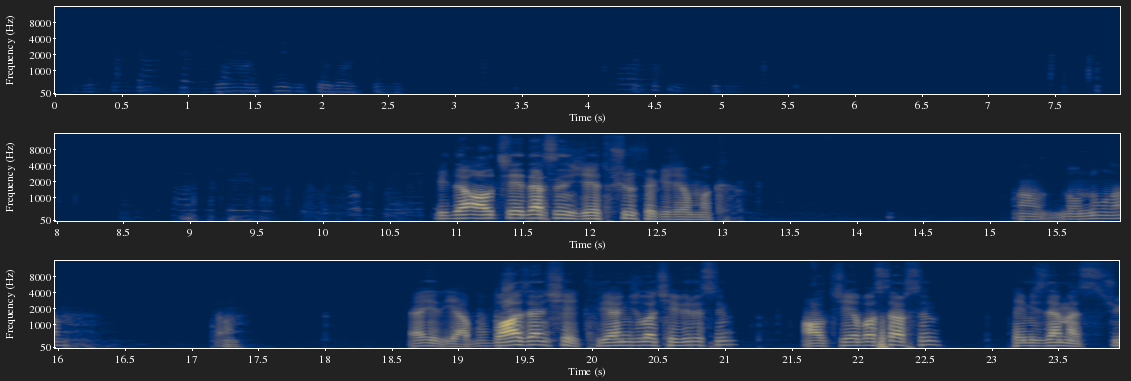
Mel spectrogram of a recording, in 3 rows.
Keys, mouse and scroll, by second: 0.3 shift+click, 1.2 scroll down 2, 2.1-3.2 middle drag, 3.2 click, 3.9 middle click, 4.0 a, 4.5 shift+middle click, 5.3-6.0 alt+j, 6.2 alt+j, 6.3-11.6 alt+j, 11.8 alt+j, 12.0-13.0 alt+j, 13.1 alt+j, 13.3 alt+j, 14.9 scroll down 5, 15.2 click, 15.4 scroll up 4, 15.6 middle click, 16.5 scroll down 2, 16.7 middle click, 17.0-17.6 scroll up 4, 17.6-18.8 middle drag, 19.1 click, 19.4 scroll down 2, 19.6 middle click, 20.2 a, 20.4 ctrl+t, 21.5 alt+j, 22.3 middle click, 23.0 scroll up 2, 23.8 click.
